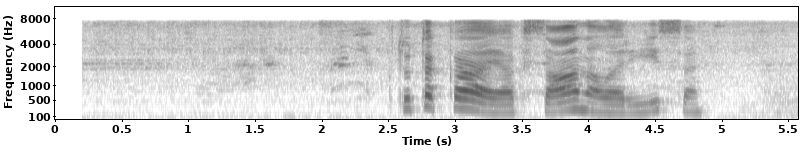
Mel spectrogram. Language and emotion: Russian, neutral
